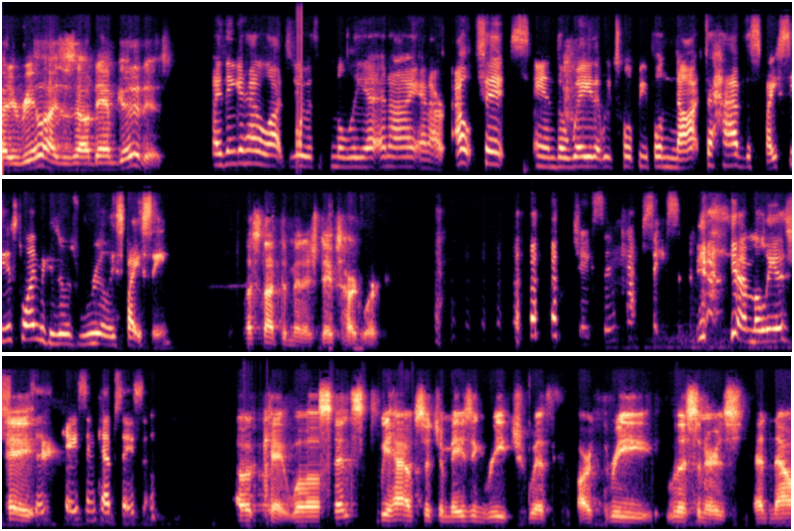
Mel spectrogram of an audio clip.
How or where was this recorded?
inside a vehicle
